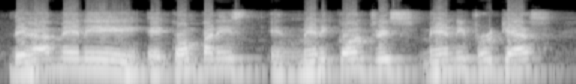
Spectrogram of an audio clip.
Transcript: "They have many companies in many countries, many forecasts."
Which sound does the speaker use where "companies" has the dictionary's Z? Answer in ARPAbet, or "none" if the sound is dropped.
S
